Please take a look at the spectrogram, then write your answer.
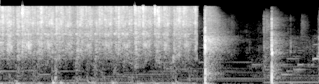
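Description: Mai Tai made with light, dark Jamaican and Demerara rums and orange liqueur whip-shaken in a cocktail shaker: a rapid rattling, sloshing shake, then two sharp knocks as it stops.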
